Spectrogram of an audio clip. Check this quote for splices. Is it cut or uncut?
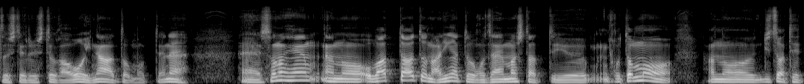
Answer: uncut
